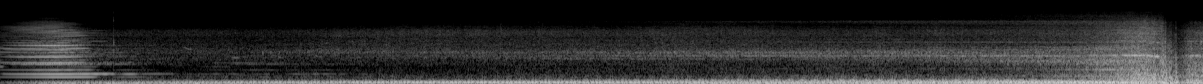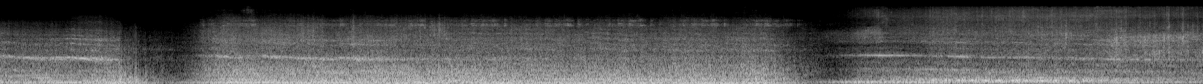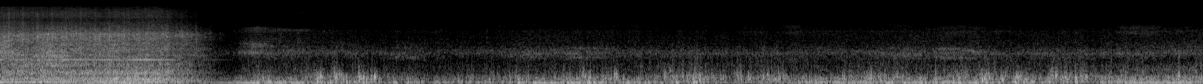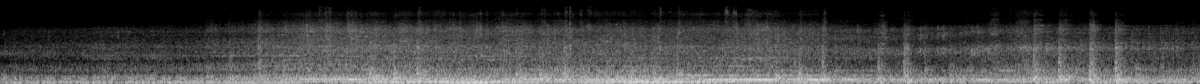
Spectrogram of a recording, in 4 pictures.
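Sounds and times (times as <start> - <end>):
locomotive rumbling: 0.0 - 48.0
rushing rail noise: 0.0 - 48.0
high whistling tone: 20.3 - 24.5.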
